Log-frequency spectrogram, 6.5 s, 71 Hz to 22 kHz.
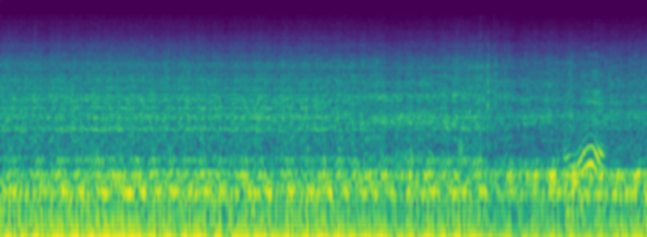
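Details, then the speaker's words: Honda CBR250RR (MC22) four-cylinder after replacing cracked carb boots and syncing carbs with a Morgan Carbtune; steady, even idle with smooth exhaust rumble, no surging; carbs balanced, normal idle and throttle response. "yeah hear the exhaust tiring is just that b b Rumble sounds awesome yeah uh throttle this one is awesome"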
